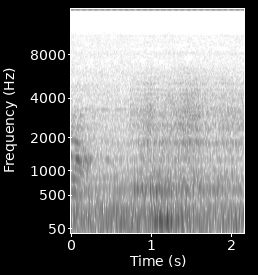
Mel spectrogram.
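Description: Soundtrack of a cartoon playing through the speaker of a restored 1954 RCA CT-100 colour TV, with faint voices and a steady low buzz in the audio. The buzz is induced by the Macrovision copy protection on the DVD.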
